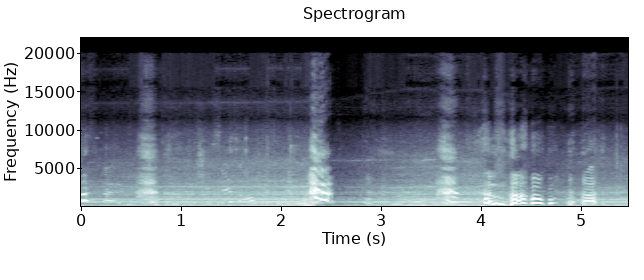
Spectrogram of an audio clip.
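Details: Person with hiccups, recorded outdoors: three sharp, voiced, gasp-like catches about 1.5 seconds apart, then brief speech, traffic noise behind; hiccups.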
